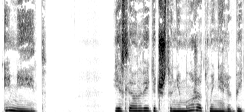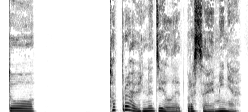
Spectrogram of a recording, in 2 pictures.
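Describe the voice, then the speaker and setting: A woman's voice: a little high, no echo, clean studio sound, close to an everyday voice. A woman voicing a heartbroken, resolute teacher. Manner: trembling, hushed, then firm. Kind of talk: audiobook dialogue reading.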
